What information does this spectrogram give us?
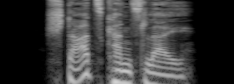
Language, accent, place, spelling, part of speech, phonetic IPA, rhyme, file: German, Germany, Berlin, Staatskanzlei, noun, [ˈʃtaːt͡skant͡sˌlaɪ̯], -aːt͡skant͡slaɪ̯, De-Staatskanzlei.ogg
- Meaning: state chancellery; office of the prime minister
